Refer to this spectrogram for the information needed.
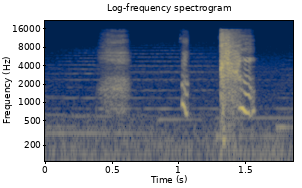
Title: ALL SNEEZES IN GENSHIN IMPACT!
